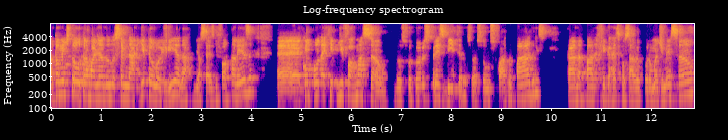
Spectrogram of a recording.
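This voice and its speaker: A man speaks with a high pitch and ordinary pitch variation, keeping a moderate pace. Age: young. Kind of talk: interview.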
